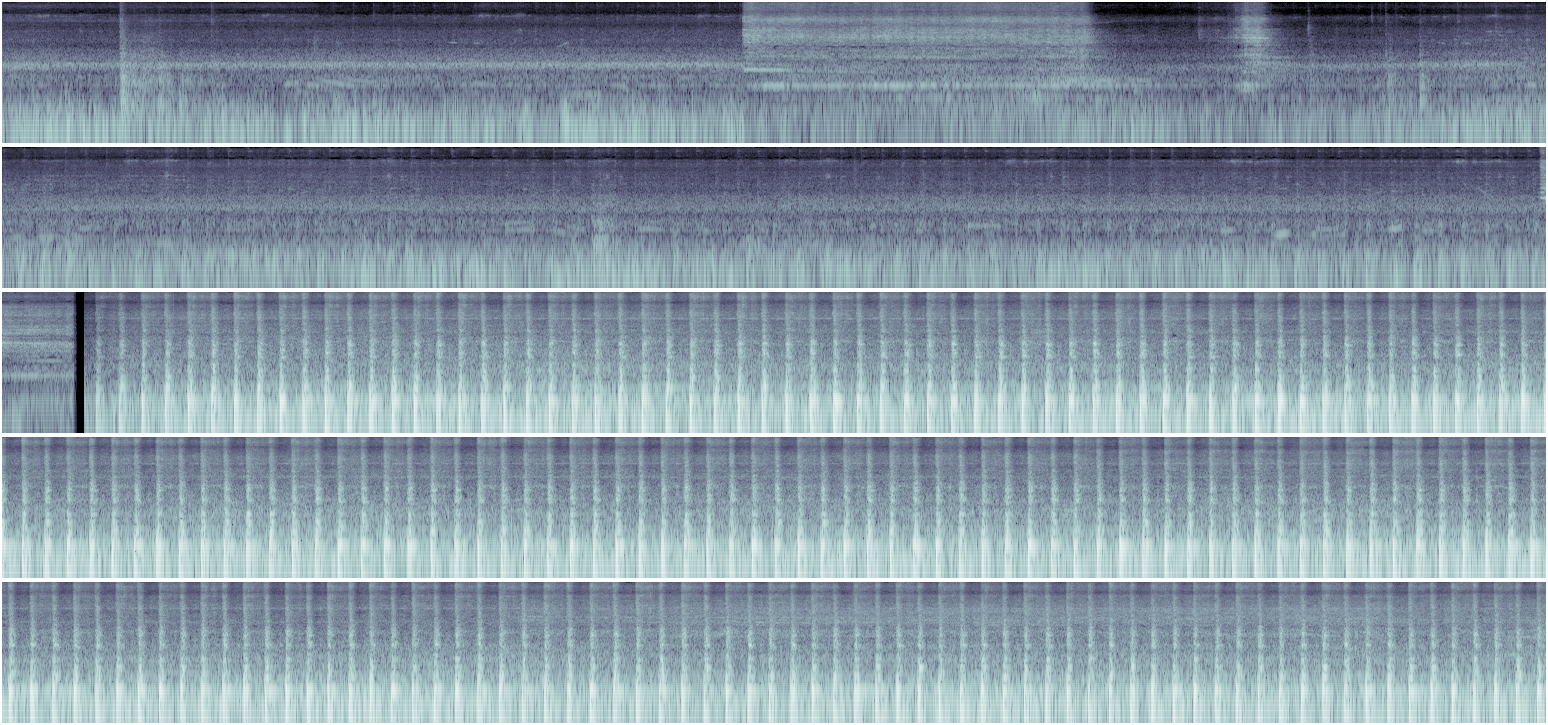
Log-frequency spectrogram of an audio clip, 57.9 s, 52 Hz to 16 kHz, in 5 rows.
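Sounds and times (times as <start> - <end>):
steam engine exhaust beats: 0.0 - 57.9.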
